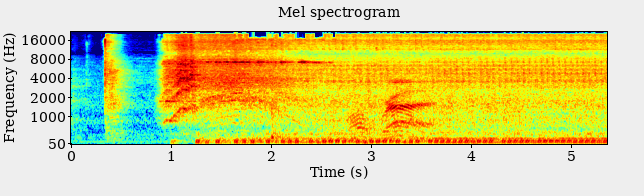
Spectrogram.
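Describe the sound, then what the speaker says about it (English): A 125cc gas engine on a converted golf cart cranks and fires up after a short pause, then settles into a loud, steady, rapid idle with a close mechanical chatter; someone speaks briefly just before it starts. "now we're going to fire this thing up and see if it can run"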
